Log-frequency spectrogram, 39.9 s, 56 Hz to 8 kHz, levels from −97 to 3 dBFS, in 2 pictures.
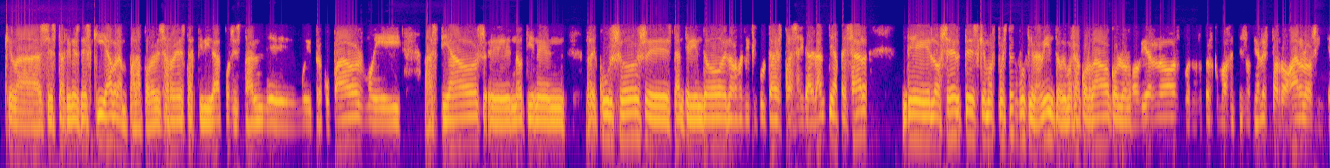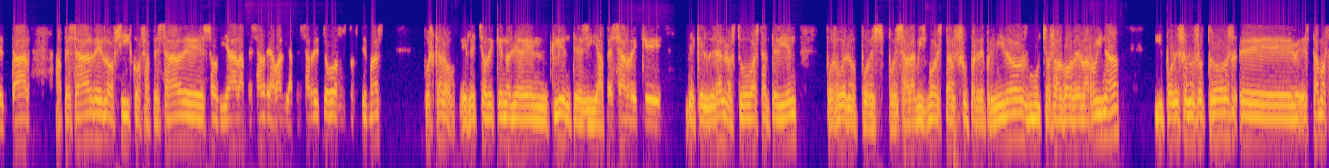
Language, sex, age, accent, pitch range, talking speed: Spanish, male, 30-49, Spanish, 115-140 Hz, 170 wpm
